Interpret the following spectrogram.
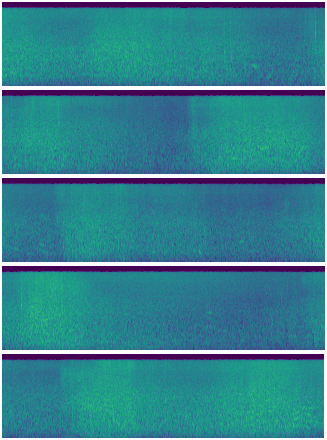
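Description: Sea surf breaking and washing back, in slow swells that rise and fade every three to seven seconds.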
